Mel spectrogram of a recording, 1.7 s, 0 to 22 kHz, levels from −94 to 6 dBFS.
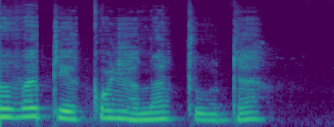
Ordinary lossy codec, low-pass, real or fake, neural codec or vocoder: none; none; fake; codec, 44.1 kHz, 1.7 kbps, Pupu-Codec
